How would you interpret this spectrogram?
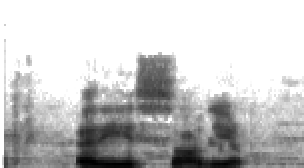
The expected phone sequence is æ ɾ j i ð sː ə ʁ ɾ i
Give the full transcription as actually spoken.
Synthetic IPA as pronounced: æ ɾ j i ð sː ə ʁ l i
